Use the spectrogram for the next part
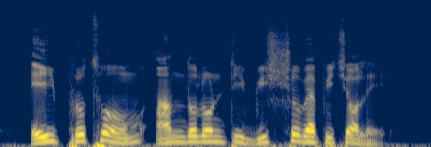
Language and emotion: Bengali, neutral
